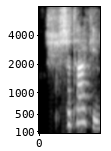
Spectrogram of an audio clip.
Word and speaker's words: shiitake: a key how do you say that Shh shiitake right yeah shiitake mushroom like mushrooms at all oh wait I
